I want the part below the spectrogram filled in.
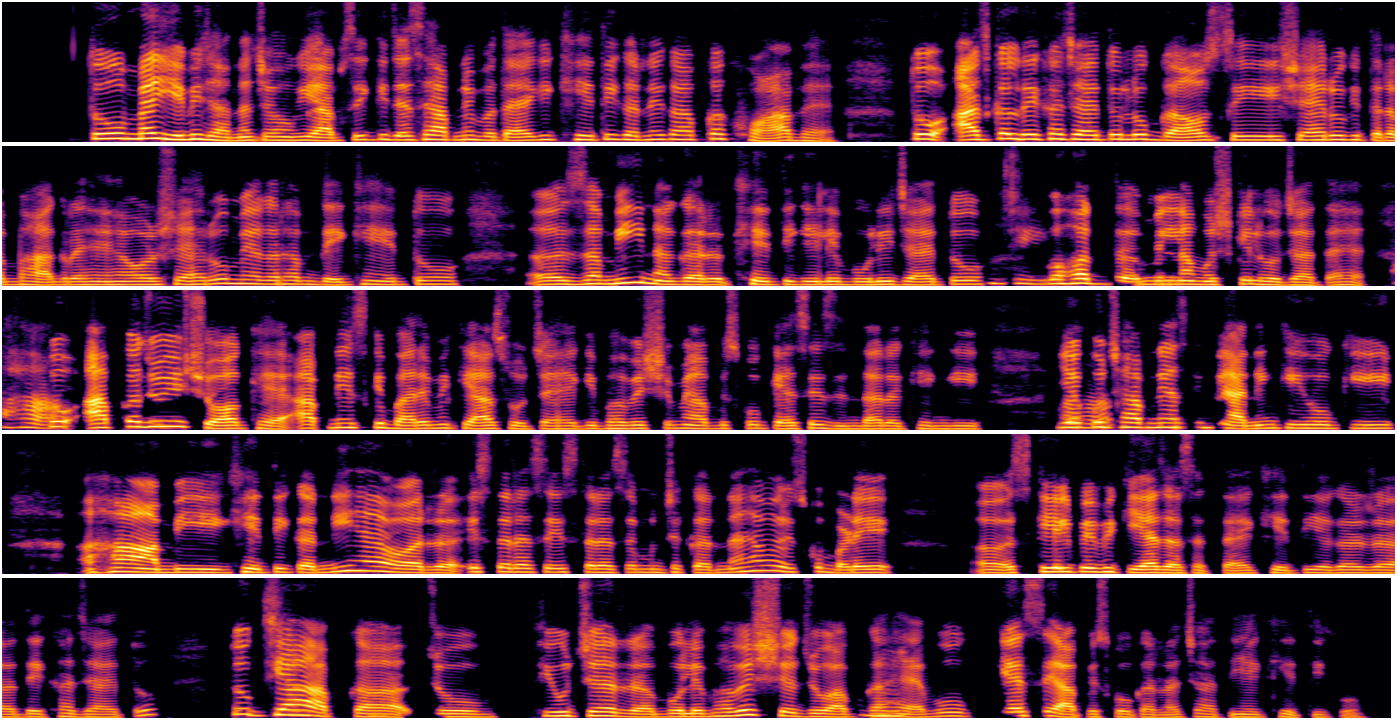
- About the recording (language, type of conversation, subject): Hindi, podcast, बचपन का कोई शौक अभी भी ज़िंदा है क्या?
- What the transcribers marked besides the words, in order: in English: "प्लानिंग"; in English: "स्केल"; in English: "फ्यूचर"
